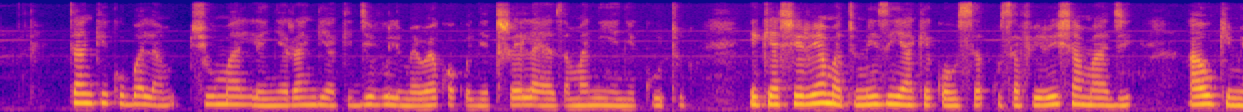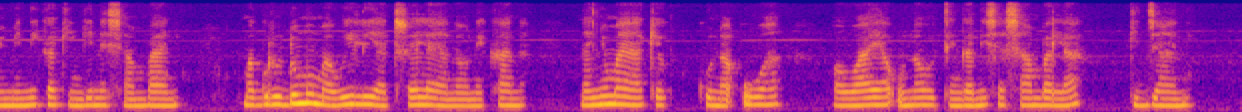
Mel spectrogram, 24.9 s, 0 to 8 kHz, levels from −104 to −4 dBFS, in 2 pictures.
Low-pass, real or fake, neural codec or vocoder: 7.2 kHz; real; none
